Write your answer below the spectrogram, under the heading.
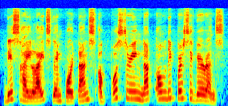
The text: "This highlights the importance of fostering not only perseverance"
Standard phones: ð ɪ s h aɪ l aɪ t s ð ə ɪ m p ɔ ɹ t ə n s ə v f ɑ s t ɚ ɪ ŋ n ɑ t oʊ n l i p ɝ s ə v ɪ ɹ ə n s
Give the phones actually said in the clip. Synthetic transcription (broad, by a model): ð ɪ s h aɪ l aɪ t s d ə ɪ m p ɔ ɹ t ə n s ə v p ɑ s t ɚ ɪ ŋ n ɑ t oʊ n l i p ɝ s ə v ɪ ɹ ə n s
